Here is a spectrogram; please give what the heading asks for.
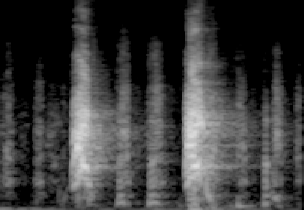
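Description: A Golden Retriever gives two loud, full-throated barks, each followed by softer huffs and breaths.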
